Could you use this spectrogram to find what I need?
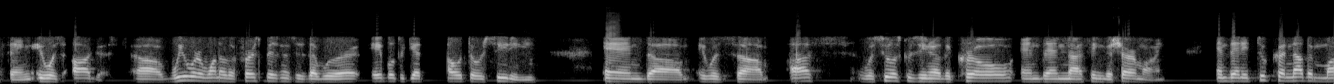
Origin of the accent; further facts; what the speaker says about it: Greece; moved away as an adult; also born or lived in Twin Cities, Minnesota / Eau Claire, Wisconsin; now in La Crosse, United States; I'm originally from Greece. I grew up in Greece. I grew up on a dairy farm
